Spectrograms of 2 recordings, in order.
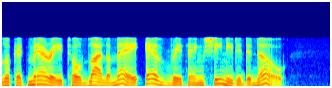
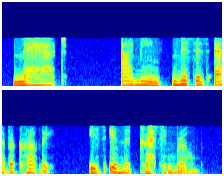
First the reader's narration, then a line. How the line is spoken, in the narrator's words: Mary announced in a moderated whisper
